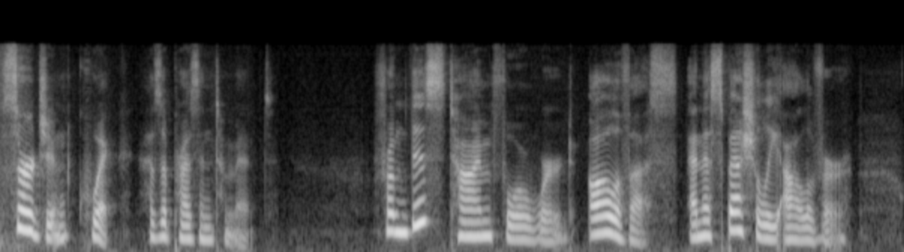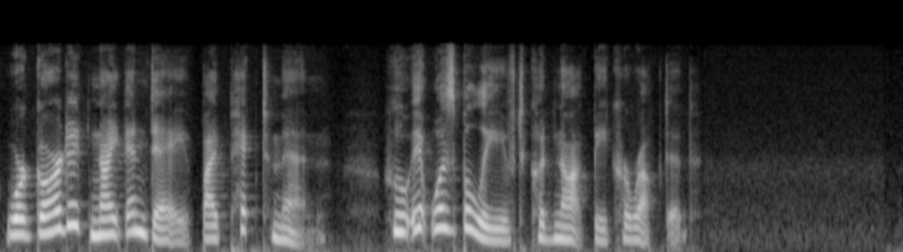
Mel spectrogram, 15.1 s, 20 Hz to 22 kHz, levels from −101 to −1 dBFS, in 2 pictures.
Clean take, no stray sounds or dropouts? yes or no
yes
